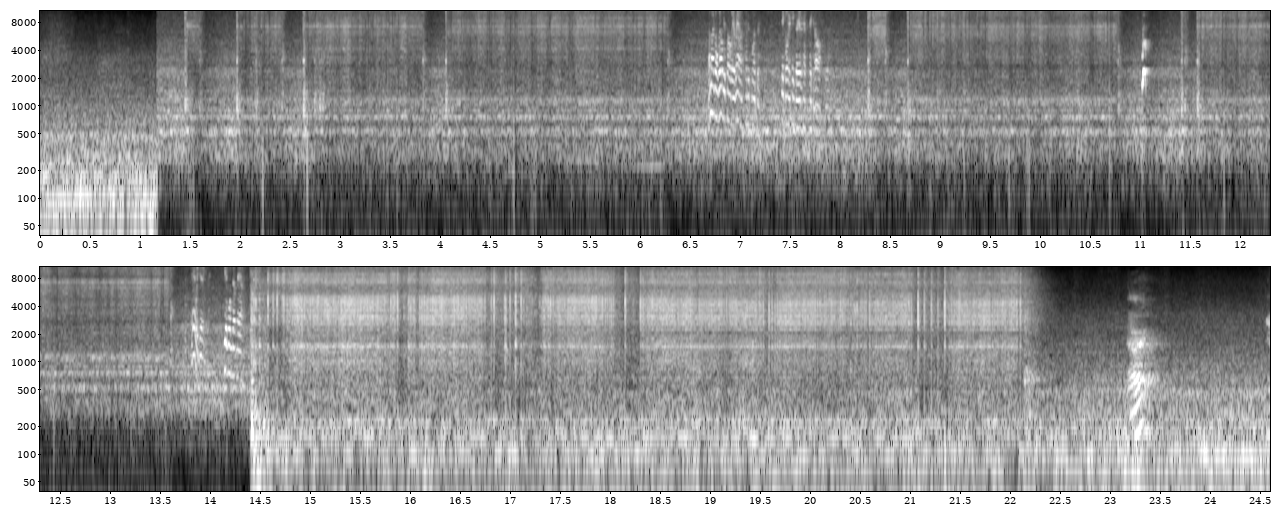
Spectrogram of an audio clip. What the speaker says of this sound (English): let's weld her up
